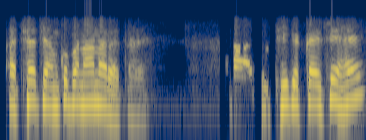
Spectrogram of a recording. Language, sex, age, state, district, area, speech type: Hindi, male, 18-30, Uttar Pradesh, Azamgarh, rural, conversation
